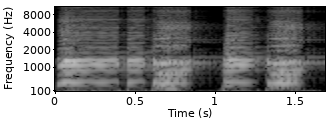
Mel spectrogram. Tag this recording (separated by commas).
Music, Harmonica, Musical instrument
